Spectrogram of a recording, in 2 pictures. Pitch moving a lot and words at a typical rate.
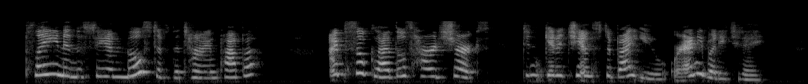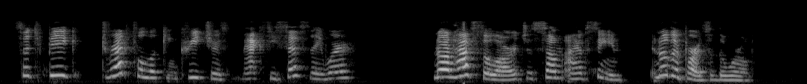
Yes: wide, 6.8 semitones; average, 185 wpm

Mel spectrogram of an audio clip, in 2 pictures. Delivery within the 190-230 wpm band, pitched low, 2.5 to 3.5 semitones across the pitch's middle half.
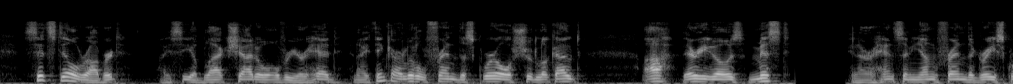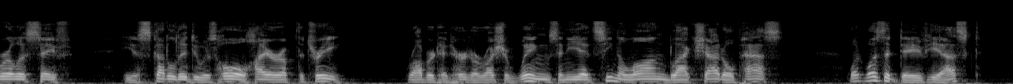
Yes: fast, 205 wpm; low, 115 Hz; average, 3.1 semitones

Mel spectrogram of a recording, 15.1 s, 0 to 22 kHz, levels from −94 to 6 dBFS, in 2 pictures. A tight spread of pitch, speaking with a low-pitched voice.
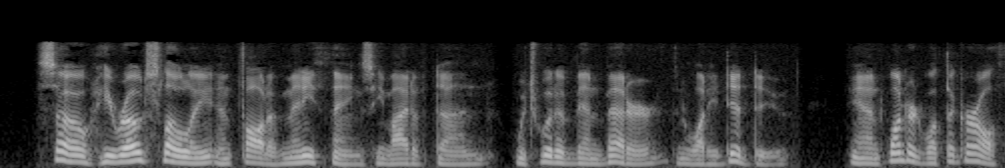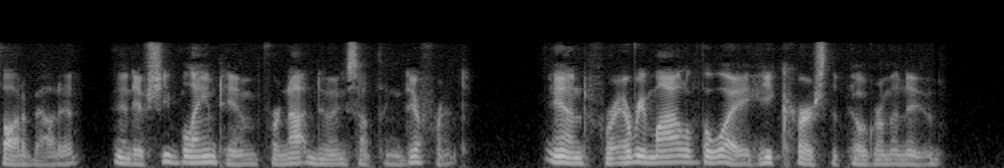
No: average, 5.3 semitones; low, 125 Hz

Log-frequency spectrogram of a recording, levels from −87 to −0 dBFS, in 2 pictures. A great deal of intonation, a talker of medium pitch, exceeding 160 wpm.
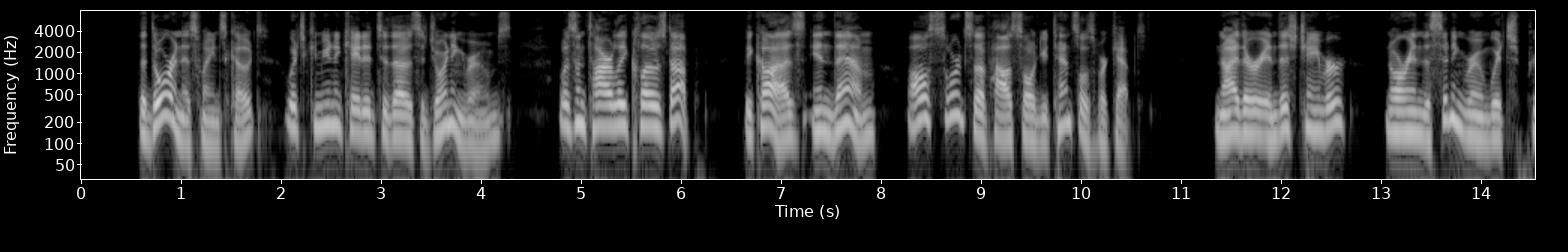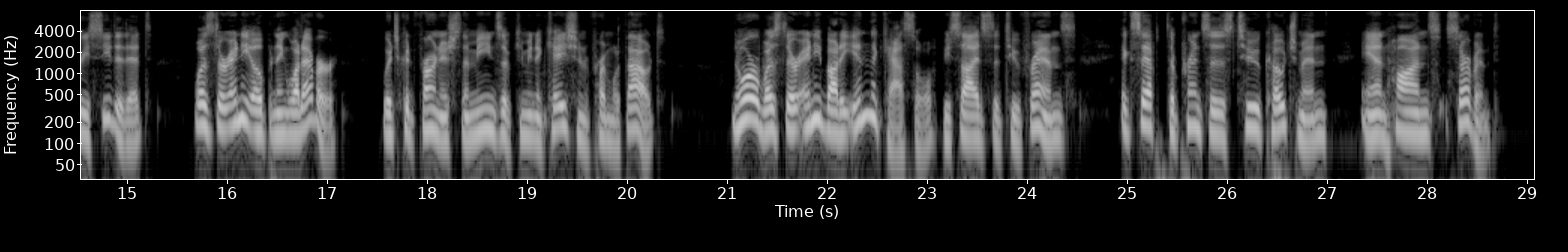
No: wide, 5.9 semitones; medium, 145 Hz; average, 145 wpm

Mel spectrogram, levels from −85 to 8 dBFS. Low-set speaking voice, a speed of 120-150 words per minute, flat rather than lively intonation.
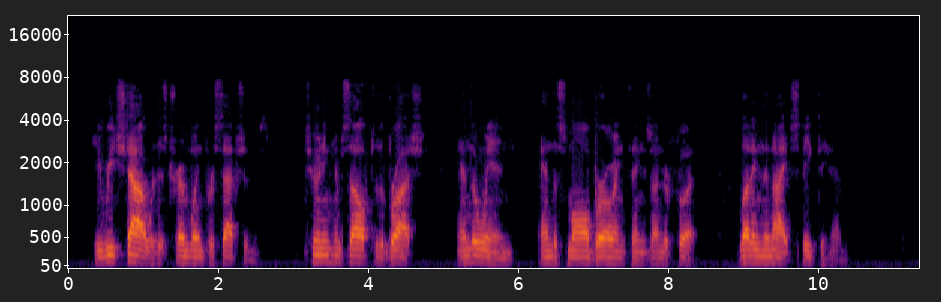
Yes: very low, 95 Hz; average, 145 wpm; narrow, 2.0 semitones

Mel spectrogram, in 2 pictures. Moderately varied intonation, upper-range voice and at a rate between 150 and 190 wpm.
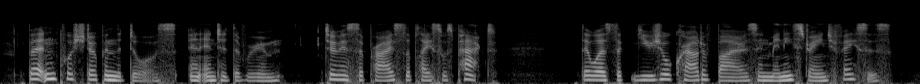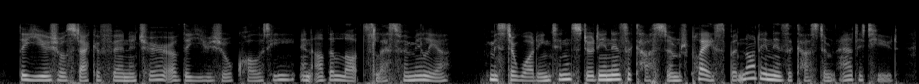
Yes: average, 3.0 semitones; high, 195 Hz; average, 175 wpm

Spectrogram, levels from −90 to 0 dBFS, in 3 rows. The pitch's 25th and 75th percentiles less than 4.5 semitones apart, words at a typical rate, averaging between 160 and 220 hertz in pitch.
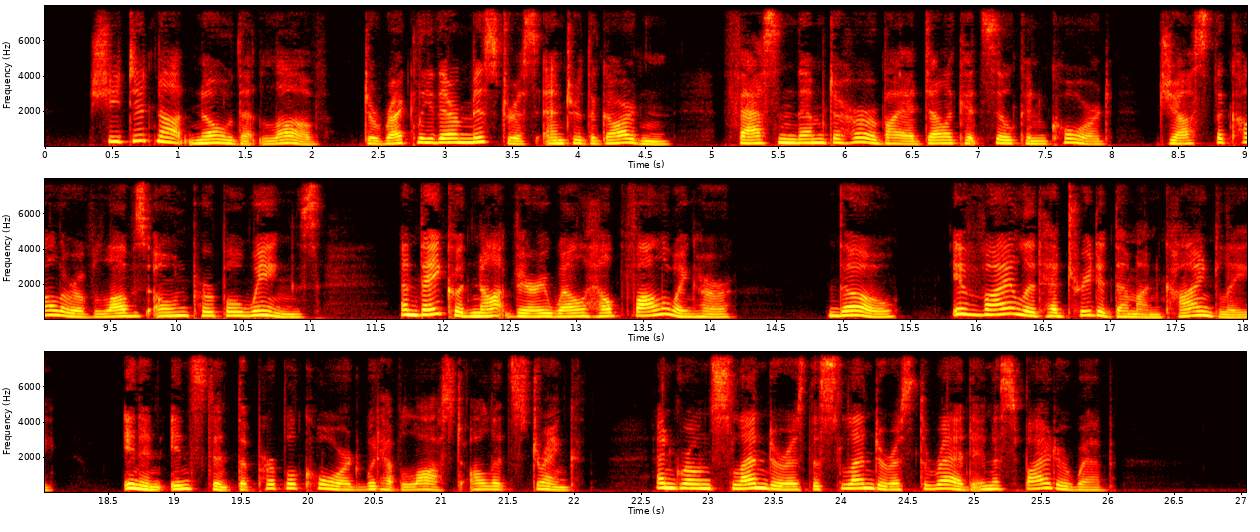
No: wide, 5.5 semitones; average, 150 wpm; high, 190 Hz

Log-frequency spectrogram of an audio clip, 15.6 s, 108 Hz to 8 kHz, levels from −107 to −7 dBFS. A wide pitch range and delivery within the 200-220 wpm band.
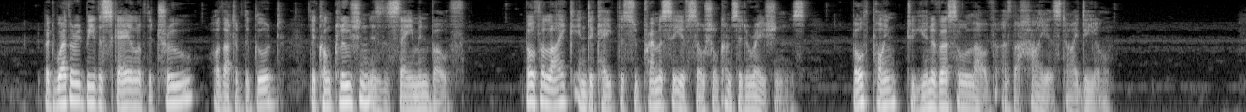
No: wide, 5.7 semitones; average, 145 wpm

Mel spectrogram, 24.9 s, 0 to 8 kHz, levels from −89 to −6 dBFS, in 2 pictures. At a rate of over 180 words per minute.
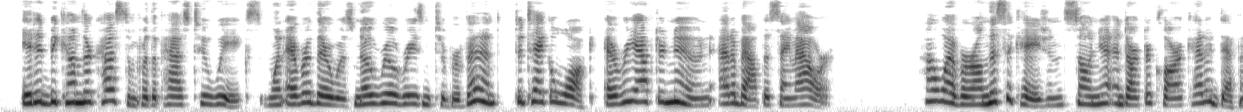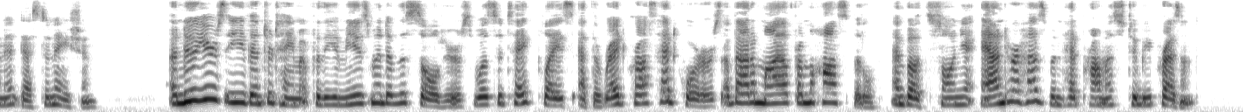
Yes: average, 190 wpm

